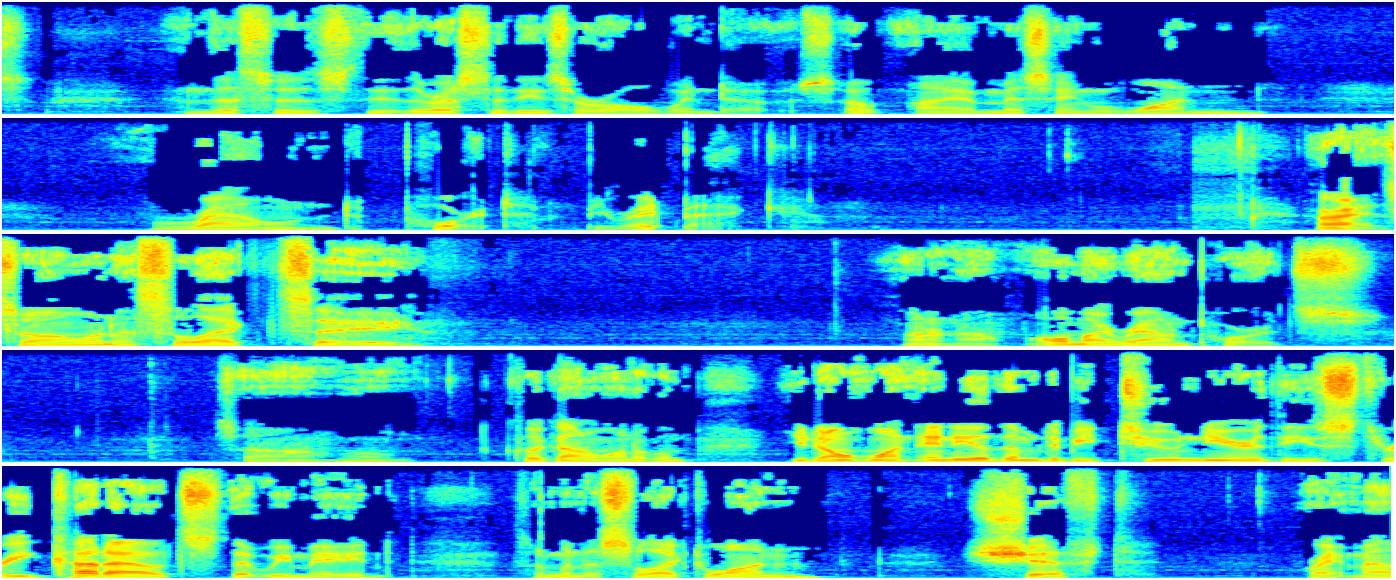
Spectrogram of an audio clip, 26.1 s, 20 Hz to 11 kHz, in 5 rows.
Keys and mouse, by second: 15.4-19.1 right drag, 25.7-26.0 right drag.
